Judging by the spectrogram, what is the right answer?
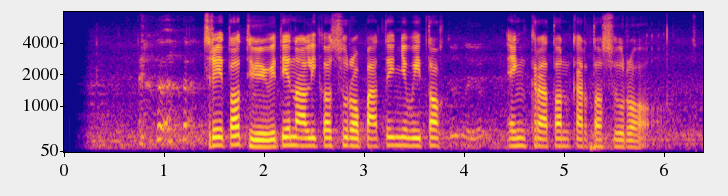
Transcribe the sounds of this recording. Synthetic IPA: t͡ʃəɾit̪ɔd̪̥i̤wiwit̪inalikɔsuɾɔpat̪iɲəwit̪ɔk̚ | ɪŋkɾat̪ɔnkart̪ɔsuɾɔ̰

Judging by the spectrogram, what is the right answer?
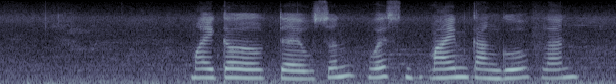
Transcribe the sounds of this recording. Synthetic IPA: maikəld̥ɛwsənwɪsmaɪnkaŋɡolan

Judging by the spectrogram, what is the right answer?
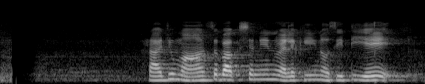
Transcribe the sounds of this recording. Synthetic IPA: rad͡ʒumaːnsəbakʂənijenʋæləkiːnosiʈijeː

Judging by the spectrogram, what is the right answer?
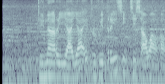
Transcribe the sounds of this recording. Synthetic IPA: d̪̥i̤naɾijajaid̪̥ṳlfit̪ɾisid̥ʒ̥i̤sawala

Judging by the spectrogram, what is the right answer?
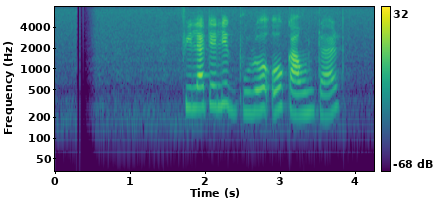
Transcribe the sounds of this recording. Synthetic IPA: filaʈelik̚buɾoʔokawɳʈaɾ

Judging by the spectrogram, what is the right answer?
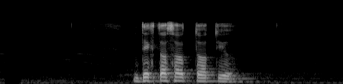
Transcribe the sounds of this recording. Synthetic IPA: d̪ekʰt̪asʰʌt̪ːʌt̪jo

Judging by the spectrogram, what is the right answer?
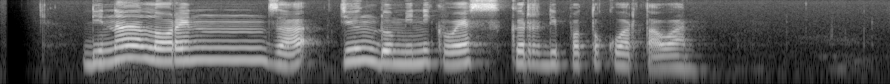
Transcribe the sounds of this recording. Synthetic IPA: dinalɔɾɛnzad͡ʒɨŋdominikwɛskɨrdipɔt̪ɔkwart̪a̰wan

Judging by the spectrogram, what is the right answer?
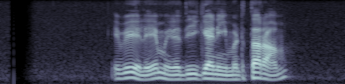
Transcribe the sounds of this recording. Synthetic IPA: eʋeːlejəmeləd̪iːɡæniːməʈət̪ɐɾa̰ːmə

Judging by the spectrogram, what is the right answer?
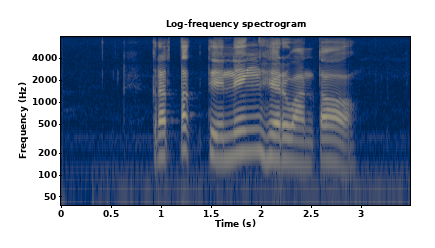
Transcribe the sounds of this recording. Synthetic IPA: kɾət̪ək̚d̪̥e̤nɪŋɦɛrwant̪ɔ

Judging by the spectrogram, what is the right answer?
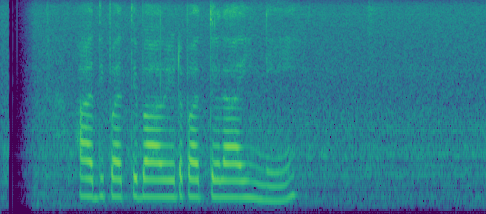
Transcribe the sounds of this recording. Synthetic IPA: ad̪ipat̪ːebaːʋejəʈəpat̪ːelaːinːe

